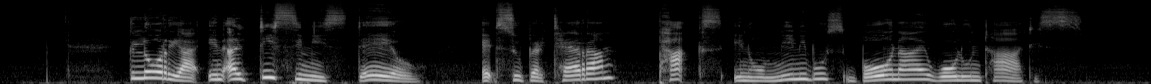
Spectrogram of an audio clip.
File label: Read in Classical Pronunciation; gloria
